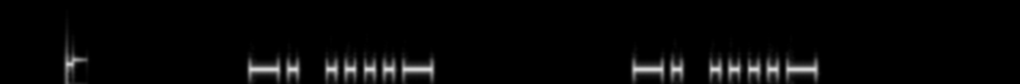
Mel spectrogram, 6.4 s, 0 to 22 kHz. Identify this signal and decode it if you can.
Morse code, heard as a keyed tone, about 20 wpm, 700 Hz. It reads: N4 N4
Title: USA Call Sign Prefixes - Repeated 2x - 20wpm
